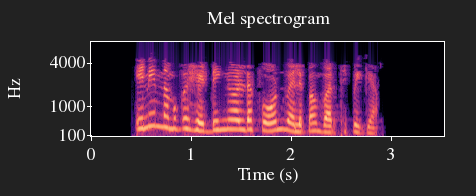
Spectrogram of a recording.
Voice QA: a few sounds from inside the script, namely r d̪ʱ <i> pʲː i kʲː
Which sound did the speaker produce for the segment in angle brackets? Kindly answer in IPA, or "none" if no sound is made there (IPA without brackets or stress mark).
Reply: i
